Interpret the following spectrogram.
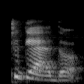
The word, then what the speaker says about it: together: আর টা আমরা সাইলেন্ট রাখবো, বলবো কি together, together.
